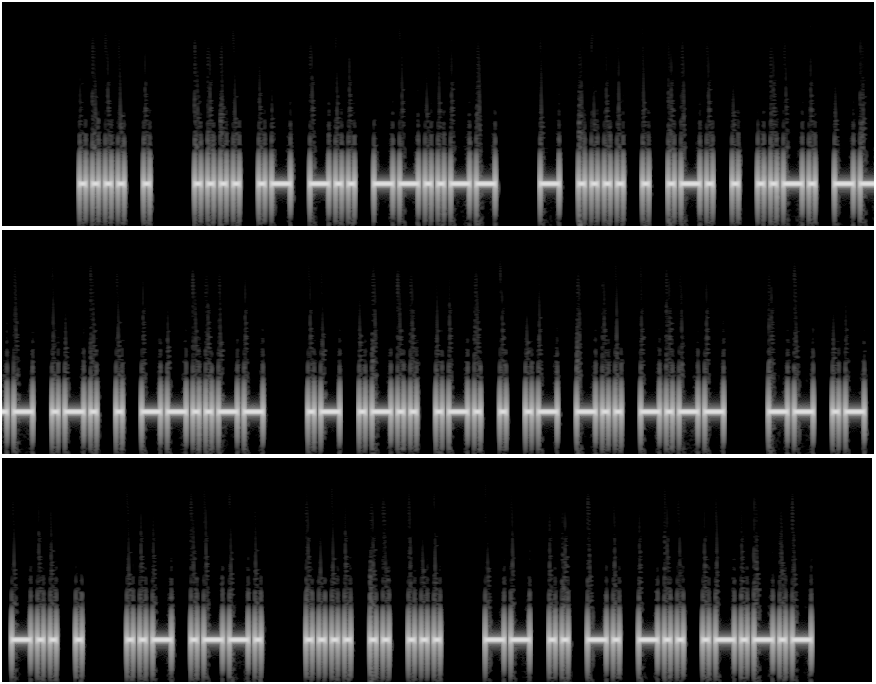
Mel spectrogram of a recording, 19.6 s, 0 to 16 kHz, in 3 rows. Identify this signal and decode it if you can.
Morse code, heard as a keyed tone, about 25 wpm, 700 Hz. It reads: HE HAD, THEREFORE, ALREADY MADE UP HIS MIND.
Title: Sentences from Top 1000 Words - Review Part 5 - 25wpm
